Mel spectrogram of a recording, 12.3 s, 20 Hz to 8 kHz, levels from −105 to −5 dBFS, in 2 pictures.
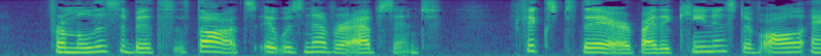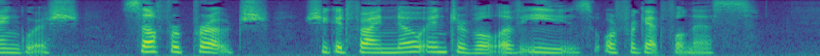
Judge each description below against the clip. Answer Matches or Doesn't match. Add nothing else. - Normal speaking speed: Doesn't match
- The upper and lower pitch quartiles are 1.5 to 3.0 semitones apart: Matches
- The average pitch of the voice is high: Matches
